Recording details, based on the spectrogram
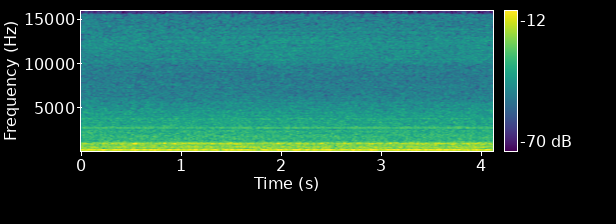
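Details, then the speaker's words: Mid-2012 13-inch MacBook Air A1466 on a replacement board: steady rushing hiss with faint constant hum, fan stuck at full speed; owner suspects a trackpad issue, later traced to the heat-pipe sensors on the DC-in board. "this thing should run really good well you can hear the fan spinning at full throttle so there's probably a track pad issue or something that's causing it to run slow"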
